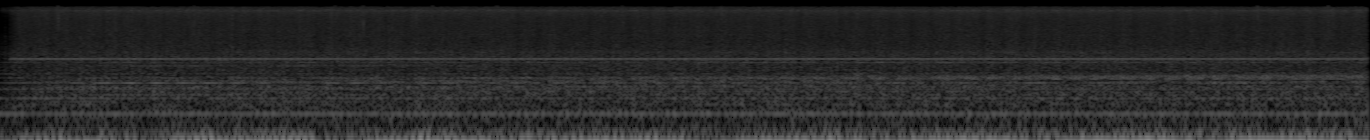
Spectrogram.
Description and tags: A few high quality ambient/space sounds to start.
